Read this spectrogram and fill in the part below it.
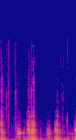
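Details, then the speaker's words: Classic VW shift rod rocked by hand at its tunnel hanger: light metallic clicks about twice a second. The worn bushing lets the steel rod knock metal against metal. "you can hear it. It's metal against metal."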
